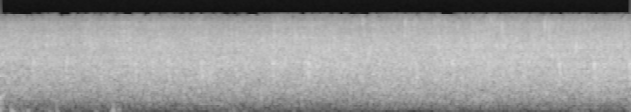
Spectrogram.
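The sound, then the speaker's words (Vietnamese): Sustained applause from an audience in a hall honoring a Buddhist Most Venerable monk as he receives a record certification, a dense, steady wash of clapping that stays loud and even throughout with no voices on top. “Và các vị tiếp tục cho một tràng pháo tay.”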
